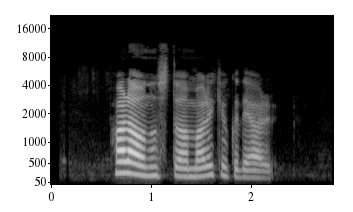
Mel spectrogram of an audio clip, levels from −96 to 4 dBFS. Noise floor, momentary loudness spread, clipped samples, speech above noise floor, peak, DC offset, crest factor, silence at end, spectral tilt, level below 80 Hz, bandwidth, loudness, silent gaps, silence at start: -73 dBFS; 16 LU; under 0.1%; 52 dB; -2 dBFS; under 0.1%; 22 dB; 0.65 s; -4.5 dB/octave; -82 dBFS; 11 kHz; -21 LUFS; none; 0.65 s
